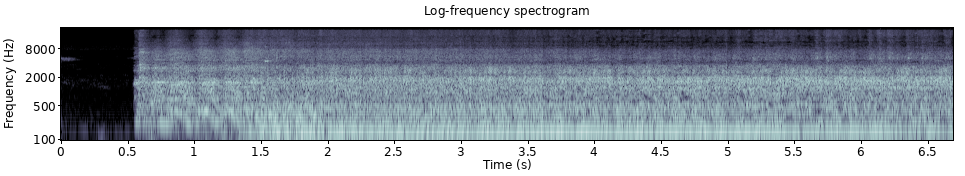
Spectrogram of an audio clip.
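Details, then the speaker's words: Mitsubishi L300 diesel cold start after repair of glow-plug heating system, cranked once heater indicator turned green: catches almost immediately and settles into a steady, even diesel idle with rhythmic clatter; cold-start problem fixed. "Nah, di sini setelah dilakukan perbaikan pada sistem pemanasnya, mobil L300 diesel ini pada waktu posisi dingin sudah mudah dihidupkan."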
